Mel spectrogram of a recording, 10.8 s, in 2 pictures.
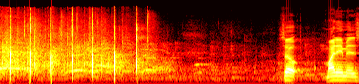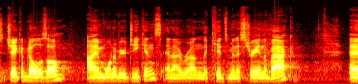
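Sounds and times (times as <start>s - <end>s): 
audience applause: 0.0s - 2.4s
speech: 4.2s - 9.9s, 10.6s - 10.7s.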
